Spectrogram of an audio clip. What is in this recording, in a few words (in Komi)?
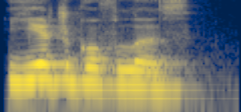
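"еджговлӧз", Komi, female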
